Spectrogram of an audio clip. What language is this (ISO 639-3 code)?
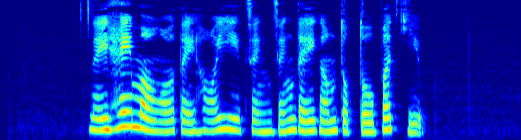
yue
